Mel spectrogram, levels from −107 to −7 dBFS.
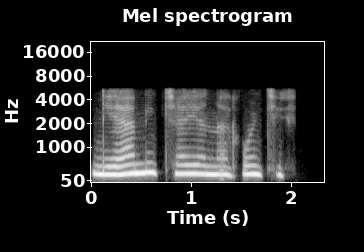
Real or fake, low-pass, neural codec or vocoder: fake; 5.4 kHz; codec, 16 kHz, 2 kbps, FunCodec, trained on Chinese and English, 25 frames a second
